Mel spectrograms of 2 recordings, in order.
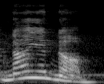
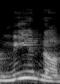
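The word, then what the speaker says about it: Nien Nunb: We've got that Nyan Num, or Nian Num, however you want to pronounce his name.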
